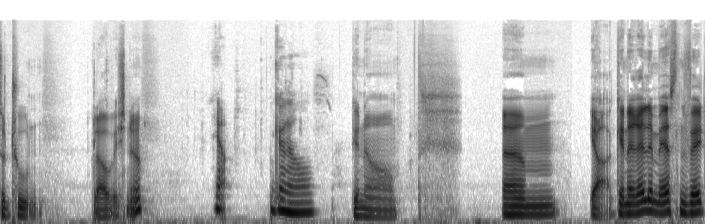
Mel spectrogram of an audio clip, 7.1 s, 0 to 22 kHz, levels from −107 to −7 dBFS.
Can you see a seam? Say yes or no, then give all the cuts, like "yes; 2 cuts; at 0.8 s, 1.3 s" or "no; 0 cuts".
no; 0 cuts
